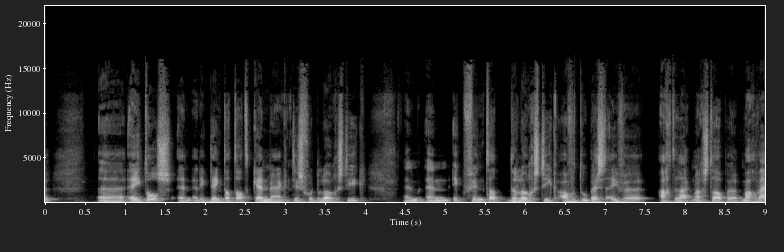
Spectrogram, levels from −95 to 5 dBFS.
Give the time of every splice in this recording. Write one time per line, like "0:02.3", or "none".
0:05.1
